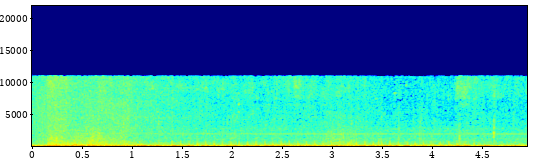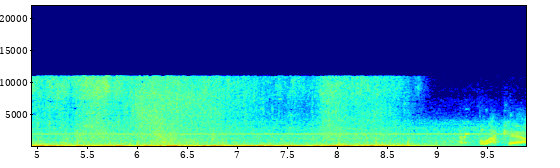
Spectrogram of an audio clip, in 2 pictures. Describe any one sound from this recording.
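A loud, deep rumble of battle and gunfire fills the air.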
